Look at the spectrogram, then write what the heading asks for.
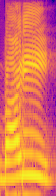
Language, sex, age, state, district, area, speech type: Bengali, female, 30-45, West Bengal, North 24 Parganas, rural, read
